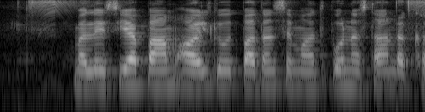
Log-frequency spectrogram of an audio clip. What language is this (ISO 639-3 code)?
mag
